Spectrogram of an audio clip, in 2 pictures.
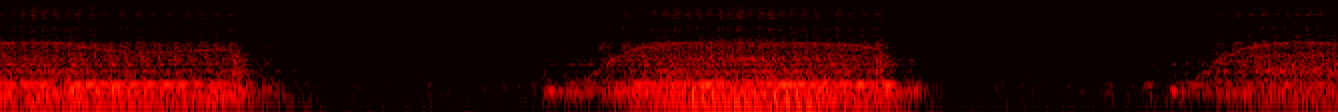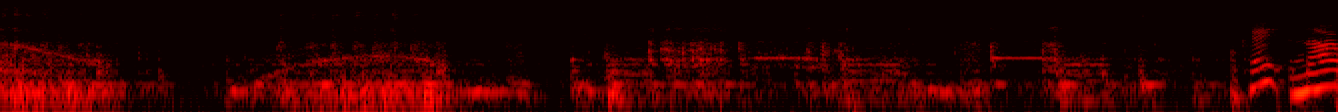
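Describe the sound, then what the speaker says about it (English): A sewing machine stitches across the top hem of a fabric apron in several separate runs, each a few seconds long with quiet gaps between, the later bursts shorter and choppier, heard up close. "Secure the stitches and sew across the top."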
